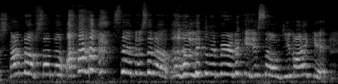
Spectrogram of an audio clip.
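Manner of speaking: very high, loud rapid commands; frantic urging. Retold or imitated. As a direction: imitate a flustered seller ordering you up, laughing through it. Imitating frantic seller giving orders.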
